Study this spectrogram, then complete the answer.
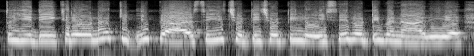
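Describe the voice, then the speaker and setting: A woman's voice: a little high, unhurried, poor audio. A woman vlogger and mother narrating a family vlog voice-over, talking straight to her viewers in an emotional, fond way. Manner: keeps addressing viewers directly, emotional and fond.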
